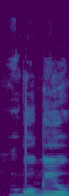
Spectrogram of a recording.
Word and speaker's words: Bogue: बोग compound, कल हम उस दिन बार बार बोगस बोगस बोल दे रहे थे। इसका BOGUE प्रॉपर प्रोनाउंसिएशन पता नहीं सर, बट बोगयू बोल सकते हो, बोगू, बोग कंपाउंड ये था।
